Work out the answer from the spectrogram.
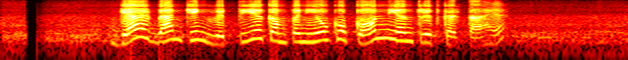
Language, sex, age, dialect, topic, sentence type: Hindi, female, 18-24, Marwari Dhudhari, banking, question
